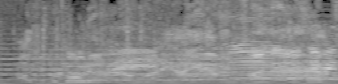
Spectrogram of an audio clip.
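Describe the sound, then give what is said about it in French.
A lively party crowd of girls from the Chevels car club chatters and laughs continuously, many overlapping voices forming a steady, fairly loud babble with no single speaker standing out, added into the mix of a record made in a small Los Angeles studio. “Les bruits de fiesta des filles du club automobile Chevels étant rajoutés au mixage.”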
